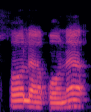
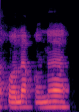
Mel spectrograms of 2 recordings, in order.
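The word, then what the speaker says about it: خلقنا: Nah, coba ini bisa dua cara baca ya. Bisa khalaqona, qafnya di fathah, bisa khalaqna.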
